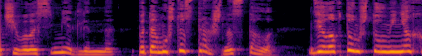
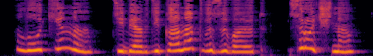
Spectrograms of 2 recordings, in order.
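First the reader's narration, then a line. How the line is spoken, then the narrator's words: Squeaky voice. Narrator (Russian): пропищала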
